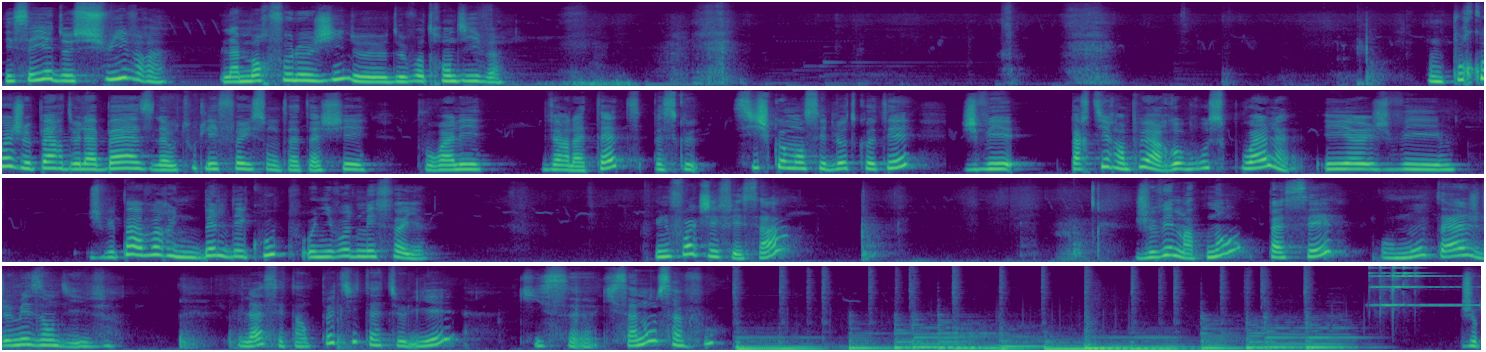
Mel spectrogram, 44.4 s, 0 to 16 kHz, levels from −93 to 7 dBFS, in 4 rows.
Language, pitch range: French, 200-270 Hz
